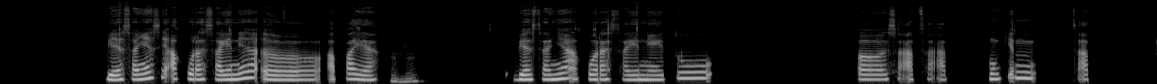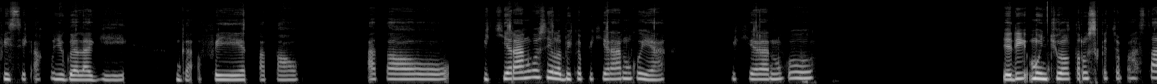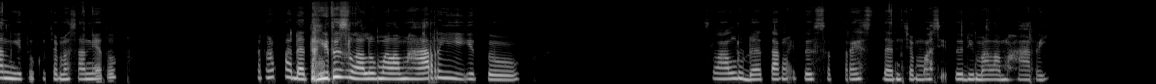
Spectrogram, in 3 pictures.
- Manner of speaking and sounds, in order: other background noise; laughing while speaking: "datangnya"
- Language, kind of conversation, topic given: Indonesian, advice, Bagaimana cara mengatasi sulit tidur karena pikiran stres dan cemas setiap malam?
